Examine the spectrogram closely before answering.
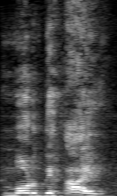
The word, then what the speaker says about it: Mardoqueo: Hay una tercera persona que es Mardoqueo, que se pronuncia Mordejai, que es primo de Esther y oficial benjamita del palacio en Susa.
